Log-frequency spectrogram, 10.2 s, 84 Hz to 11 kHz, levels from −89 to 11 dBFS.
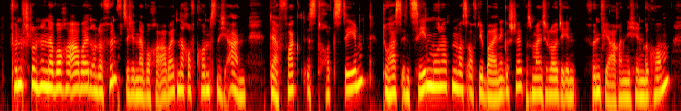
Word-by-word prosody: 5 265 +1 +5
Stunden 265 -4 +3
in 250 - +7
der 235 - +5
Woche 235 -1 +2
arbeiten 235 0 +2
oder 195 -2 0
50 280 - -2
in 170 0 -1
der 170 -1 -2
Woche 165 -2 -5
arbeiten, 185 +7 -2
darauf 210 -2 -3
kommt's 210 0 -3
nicht 180 -5 -6
an. 195 -9 -2 0.4
Der 185 -6 +1
Fakt 215 +7 -4
ist 200 -6 -3
trotzdem: 220 - +1 0.3
Du 195 -4 +1
hast 190 - +1
in 175 -2 -2
10 220 - +5
Monaten 250 -1 +4
was 215 -1 -1
auf 195 -4 -7
die 190 - -1
Beine 160 0 -1
gestellt, 245 +6 -3
was 155 - -6
manche 180 -1 -1
Leute 175 -1 0
in 165 0 -3
5 190 -1 -2
Jahren 150 +1 -4
nicht 155 -1 -3
hinbekommen. 175 - 0
195 Hz, 225 wpm, -23 LUFS, 170-235 Hz, 0.4 s, in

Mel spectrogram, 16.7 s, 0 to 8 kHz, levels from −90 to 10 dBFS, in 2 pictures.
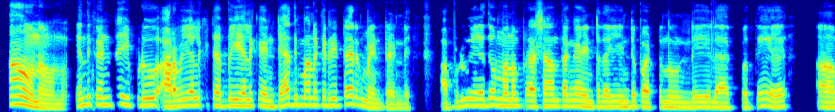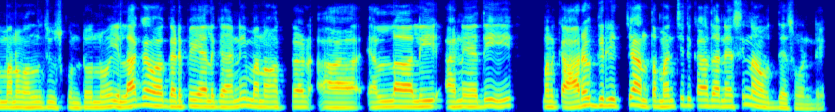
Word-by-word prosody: అవునవును. 125 - +4
ఎందుకంటే 205 +1 -3
ఇప్పుడు 185 -1 -3 0.2
60 155 +3 +5
ఏళ్ళకి, 190 0 -3
70 175 0 0
ఏళ్ళకి 170 +1 -1
అంటే 155 +2 -3
అది 205 - -4
మనకి 195 0 +1
రిటైర్‌మెంట్ 175 - 0
అండి. 110 0 -8 0.4
అప్పుడు 145 +8 -6 0.2
ఏదో 190 +2 -2
మనం 170 0 +1
ప్రశాంతంగా 160 +1 +1
ఇంటి 145 0 -3
ద - - +1
ఇంటి 150 +1 -2
పట్టునుండి 140 -1 -2 0.2
లేకపోతే 130 +5 -5 0.6
ఆహ్, 135 0 +2
మన 135 0 +2
వాళ్ళని 135 +1 -1
చూసుకుంటూనో 135 0 -4
ఇలాగా 170 +7 +4 0.2
గడిపేయాలి 155 0 +2
గానీ 145 +5 -1
మనం 150 -1 +1
అక్కడ 145 +2 -3 0.3
ఆహ్, 130 0 +2 0.2
యెళ్ళాలి 150 +2 +3 0.2
అనేది 150 +3 0 0.5
మనకి 150 -1 0
ఆరోగ్యరీత్యా 180 +2 +2
అంత 160 -1 -2
మంచిది 175 +4 -3
కాదనేసి 160 0 0
నా - - +4
ఉద్దేశం 125 -3 -6
అండి. 105 +1 -12
155 Hz, 145 wpm, -21 LUFS, 140-170 Hz, 0.6 s, 60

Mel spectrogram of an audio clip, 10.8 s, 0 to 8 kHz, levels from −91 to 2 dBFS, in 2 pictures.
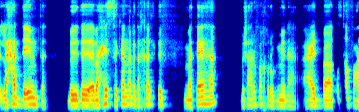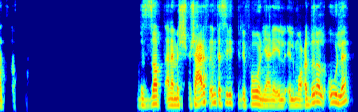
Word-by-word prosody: لحد 115 +4 +3
إمتى؟ 135 -1 +2 0.3
بت 115 0 +1
باحس 115 +7 +3
كده 150 - -1
إن 150 - -5
أنا 150 - -3
ب - - -14
دخلت 140 +3 -6
في 135 -3 -17
متاهة 145 +8 +2 0.4
مش 115 0 -9
عارف 130 +4 -8
أخرج 120 -6 -10
منها، 105 -3 -8
قاعد 120 -2 0
باتصفح، 110 +3 -5
أتصفح. 110 - -11 1.7
بالضبط 150 +5 +2
أنا 125 - +4
مش 125 0 +1
مش 125 - -1
عارف - - +7
إمتى 160 0 +1
أسيب 165 +2 -1
التليفون، 140 -2 -2
يعني 110 -2 0
ال 115 - -5
المعضلة 120 - +1
الأولى 175 +3 +1
125 Hz, 165 wpm, -22 LUFS, 115-145 Hz, 1.7 s, عارف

